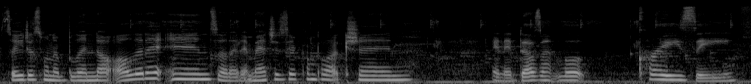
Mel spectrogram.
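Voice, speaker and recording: A woman's unremarkable speaking voice, medium in pitch, at a fairly slow pace with ordinary pitch variation. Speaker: beauty YouTuber. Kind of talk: makeup tutorial. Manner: casual, repetitive filler.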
